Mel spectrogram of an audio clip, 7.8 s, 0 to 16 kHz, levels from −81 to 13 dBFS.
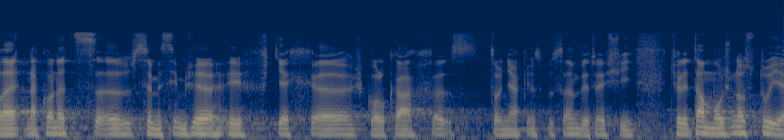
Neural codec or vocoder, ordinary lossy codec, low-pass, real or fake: none; AAC, 96 kbps; 7.2 kHz; real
